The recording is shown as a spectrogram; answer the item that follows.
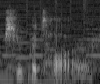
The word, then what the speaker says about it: Pupitar: puetar it's called reer right right it's pronounced Pupitar whatever but why is it name reier bookor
